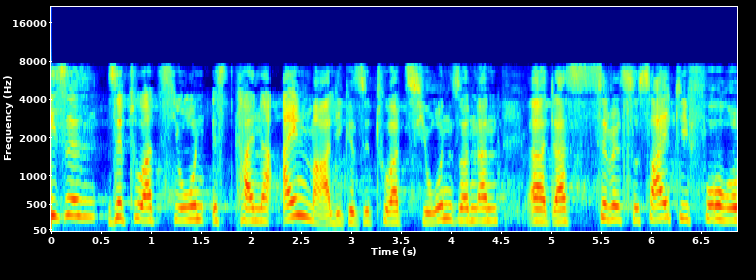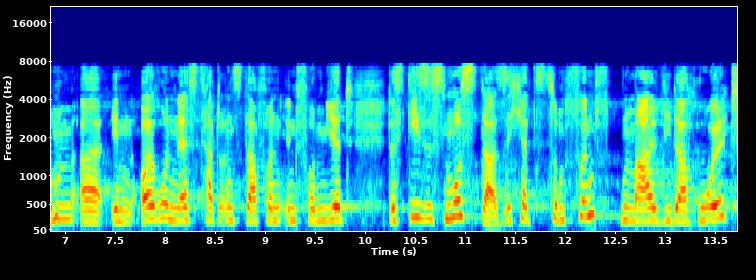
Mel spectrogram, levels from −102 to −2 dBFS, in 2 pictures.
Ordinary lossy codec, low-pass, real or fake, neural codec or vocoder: none; 7.2 kHz; fake; codec, 16 kHz, 16 kbps, FunCodec, trained on LibriTTS, 50 frames a second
